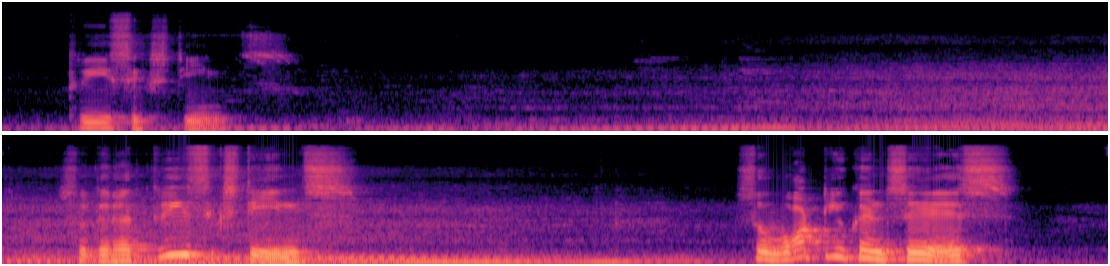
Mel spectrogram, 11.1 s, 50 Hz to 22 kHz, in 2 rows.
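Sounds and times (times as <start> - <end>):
vehicle engine humming: 2.0 - 9.2.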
